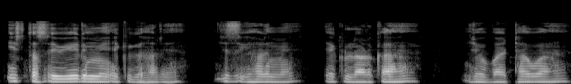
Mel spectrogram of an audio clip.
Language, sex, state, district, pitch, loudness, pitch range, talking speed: Hindi, male, Bihar, Patna, 125 Hz, -21 LUFS, 120-135 Hz, 170 wpm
